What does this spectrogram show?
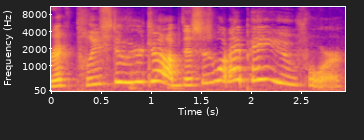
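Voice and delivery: strained calm, teeth clenched. Acting out a man telling rick to do his job, retelling through gritted teeth. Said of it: "he says through like gritted teeth".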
